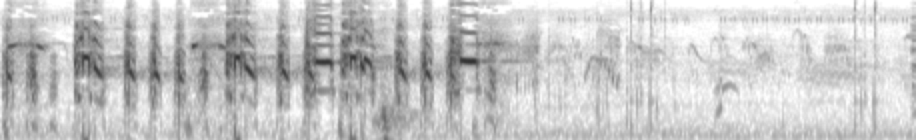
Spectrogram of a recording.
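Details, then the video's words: Female grey partridge calling in jungle for hunting lure: rapid run of loud, harsh squawky notes for under three seconds, then near silence with faint rustling. "Desi teetar madi ki Shikar wali voice"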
